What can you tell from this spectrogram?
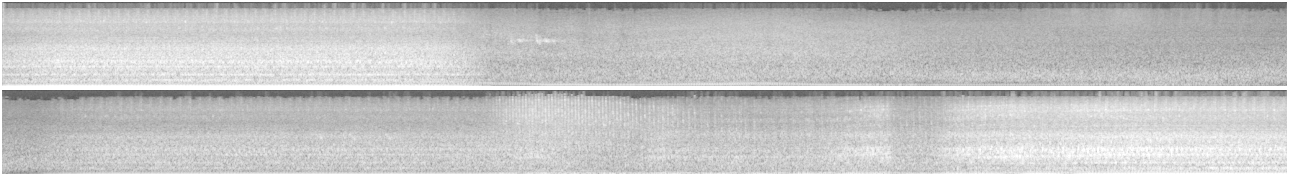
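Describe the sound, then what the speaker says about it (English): A small classic Fiat tractor engine runs steadily with a low, even idle-like drone, dipping in a quieter middle stretch and then swelling again toward the end, with no talk over it. "especially in this lovely classic little Fiat tractor. Oh, absolutely purrs along."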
